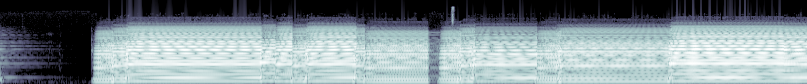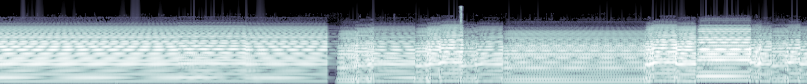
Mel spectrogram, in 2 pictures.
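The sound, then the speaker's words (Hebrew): A sustained instrumental chord built on C major, with its third note turned minor and then into a quarter tone, giving a microtonal inflection, held loud and steady, shifting between several chord voicings over about twenty seconds with no talking. “ואפשר להפוך אותו לרבע טון.”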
